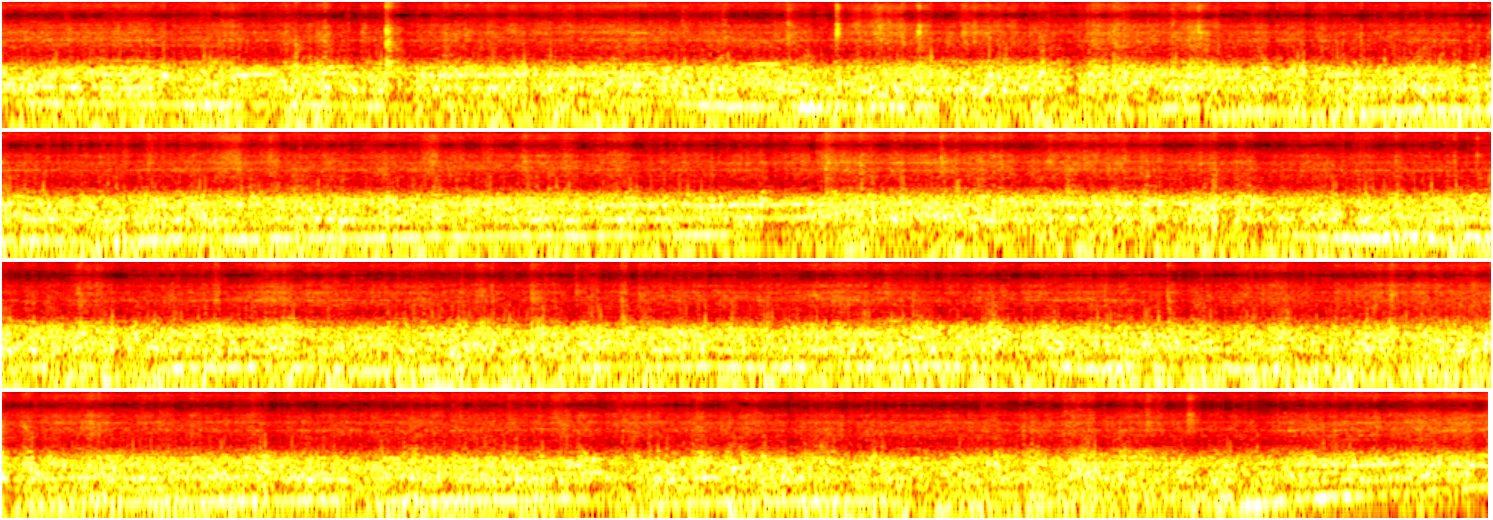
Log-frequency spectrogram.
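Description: Mazda Miata rally car's four-cylinder engine driven hard on a dirt course, its pitch stepping up and down repeatedly over a rough noisy wash. Near the end the revs climb sharply.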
